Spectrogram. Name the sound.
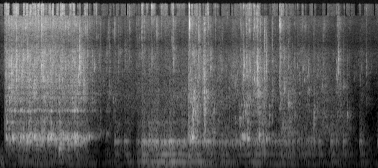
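rinsing moong dal in water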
